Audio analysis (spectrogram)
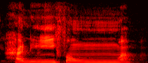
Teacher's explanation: ناک میں آواز لے کر جا رہے ہیں، ادغام بھی کر رہے ہیں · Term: غنہ پلس ادغام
